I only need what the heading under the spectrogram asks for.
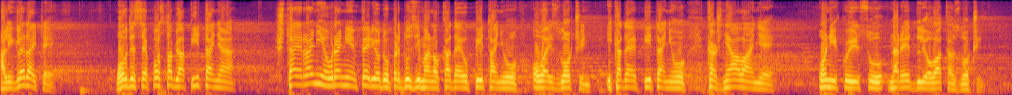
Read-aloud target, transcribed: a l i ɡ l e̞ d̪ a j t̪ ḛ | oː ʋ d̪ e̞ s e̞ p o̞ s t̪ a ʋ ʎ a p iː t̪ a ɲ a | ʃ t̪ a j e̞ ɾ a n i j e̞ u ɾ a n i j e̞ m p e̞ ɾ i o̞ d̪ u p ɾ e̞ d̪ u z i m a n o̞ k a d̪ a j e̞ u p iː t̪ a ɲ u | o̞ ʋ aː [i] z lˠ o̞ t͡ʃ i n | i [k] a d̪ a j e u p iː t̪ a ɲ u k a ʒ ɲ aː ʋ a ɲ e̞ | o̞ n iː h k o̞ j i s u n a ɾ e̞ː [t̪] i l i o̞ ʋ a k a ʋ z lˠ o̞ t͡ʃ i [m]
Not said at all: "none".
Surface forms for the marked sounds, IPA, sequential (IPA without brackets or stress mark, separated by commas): j, k, d̪, n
